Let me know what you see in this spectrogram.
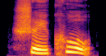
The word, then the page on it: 水库: shuǐ kù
